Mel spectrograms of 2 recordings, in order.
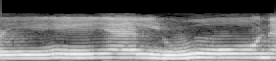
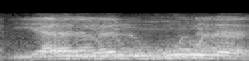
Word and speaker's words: يلوون: أقول يلوو، انظر إلى الواو اهي يلوو، واو الهمدية دي يلوو، أي ما شاء الله ولا قوة إلا بالله. انظر، أيوه مصحف دار الإحسان الألوان اهي، اللون ده بيقول لك من فضلك اقرأ القرآن. هنا في مد طبيعي يلوو، يلوون يلوون ألسنتهم بالكتاب، مد طبيعي بالكتاب، بالكتاب تتنطق ازاي؟ – بالكتاب، بالكتاب.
